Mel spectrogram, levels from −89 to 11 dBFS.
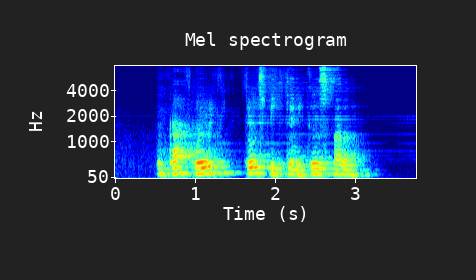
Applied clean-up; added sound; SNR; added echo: neural separator model SepFormer DNS4.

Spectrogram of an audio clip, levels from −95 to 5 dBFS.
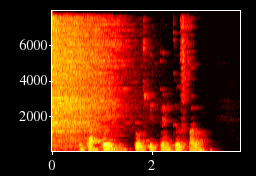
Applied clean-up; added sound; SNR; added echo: classical method WPE with log-MMSE.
